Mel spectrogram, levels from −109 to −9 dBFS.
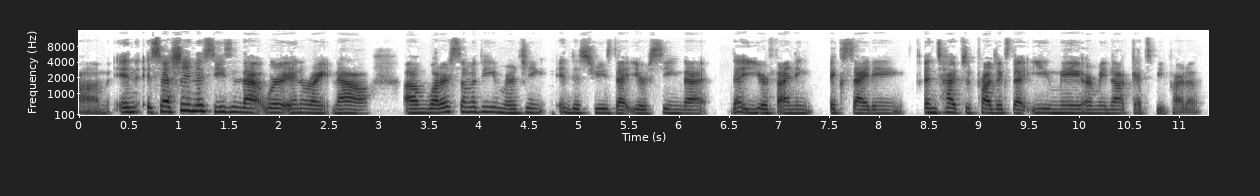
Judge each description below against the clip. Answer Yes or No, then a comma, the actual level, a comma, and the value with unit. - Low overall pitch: No, medium, 175 Hz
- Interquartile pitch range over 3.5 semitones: No, average, 2.8 semitones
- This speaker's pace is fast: Yes, fast, 225 wpm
